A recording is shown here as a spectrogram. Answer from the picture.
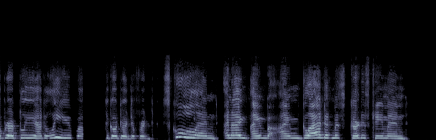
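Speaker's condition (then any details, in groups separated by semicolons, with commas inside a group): Spastic quadriplegic cerebral palsy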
